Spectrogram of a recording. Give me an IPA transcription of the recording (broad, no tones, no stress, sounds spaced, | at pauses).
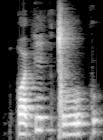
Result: qʷ ɪ k i k ǀ u k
